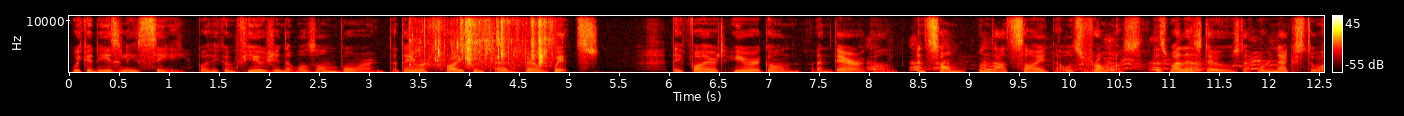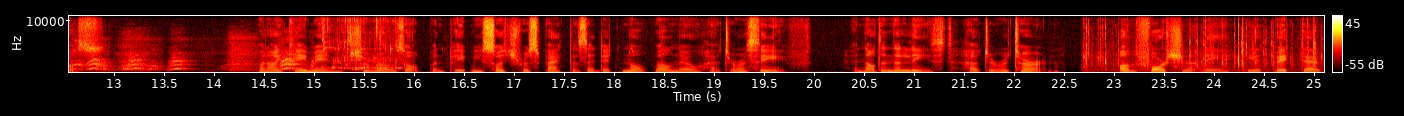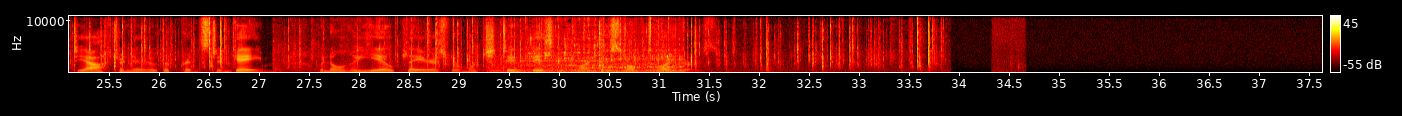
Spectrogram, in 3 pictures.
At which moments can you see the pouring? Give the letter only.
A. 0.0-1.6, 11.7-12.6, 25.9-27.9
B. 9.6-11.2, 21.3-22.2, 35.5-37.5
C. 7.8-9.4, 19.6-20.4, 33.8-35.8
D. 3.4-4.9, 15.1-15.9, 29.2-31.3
D.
